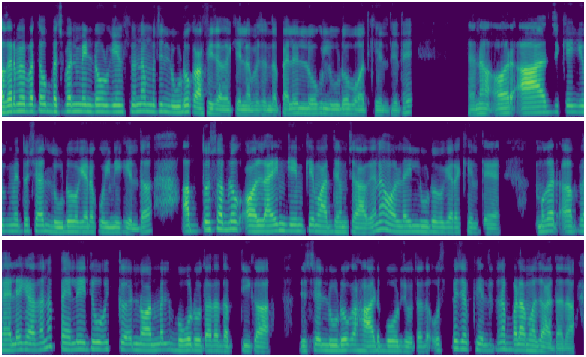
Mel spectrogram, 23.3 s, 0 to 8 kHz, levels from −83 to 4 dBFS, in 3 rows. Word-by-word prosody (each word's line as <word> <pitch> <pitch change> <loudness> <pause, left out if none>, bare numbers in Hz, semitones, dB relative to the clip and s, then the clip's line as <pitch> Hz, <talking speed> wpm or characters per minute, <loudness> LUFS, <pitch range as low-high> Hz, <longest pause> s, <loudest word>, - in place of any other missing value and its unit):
अगर 160 +5 +6
मैं 175 0 +4
बताऊँ 170 +1 +2
बचपन 165 +1 +2
में 170 -1 +3
इंडोर 160 0 +1
गेम्स 160 -2 0
में 160 - +1
ना 175 +1 +1
मुझे 170 0 -2
लूडो 150 -1 +1
काफ़ी 125 -4 +4
ज़्यादा 105 -3 -1
खेलना 100 -1 -1
पसंद 100 0 -5
था, - - -2
पहले 115 +2 -1
लोग 120 0 -3
लूडो 110 0 -2
बहुत 100 -2 -3
खेलते 95 -1 -7
थे 140 +3 -4 0.8
है 105 - -4
ना? 120 0 +1
और 120 +3 +2 0.2
आज 140 +3 +8
के 155 - -3
युग 150 -1 -4
में 150 - -2
तो 150 +1 -4
शायद 145 +1 -1
लूडो 125 +2 +1
वग़ैरह 125 0 0
कोई 125 -2 -2
नहीं 120 0 -2
खेलता 105 -5 -3 0.5
अब 145 0 +1
तो 190 - +4
सब 190 -1 +2
लोग 195 -1 +1
ऑनलाइन 140 +4 +4
गेम 150 -1 -2
के 155 - -1
माध्यम 130 -2 0
से 130 - -4
आ - - 0
गए 120 +3 -4
ना, 195 +1 0
ऑनलाइन 135 -1 -2
लूडो 130 -1 -2
वग़ैरह 120 0 -3
खेलते 115 -2 -7
हैं 105 - -5 0.5
मगर 150 +3 0
अ, 135 - 0
पहले 140 +3 -1
क्या 155 -2 +2
था 165 - -1
ना 230 +7 -3
पहले 170 +1 -1
जो 175 -1 0
एक 175 0 -8 0.2
नॉर्मल 145 +1 +1
बोर्ड 140 +2 +1
होता 135 -1 0
था, 130 0 -1
दबती 125 +1 -5
का 120 -2 +1 0.4
जिससे 125 +3 -3
लूडो 135 0 0
का 140 -1 -1
हार्ड 125 -1 +4
बोर्ड 125 -1 -1
जो 120 - -4
होता 115 +1 -5
था 125 - -7
उसपे 145 +8 -4
जब 180 -1 -1
खेलते 145 -4 -5
थे - - -10
ना 180 - 0
बड़ा 145 0 +5
मज़ा 130 -4 -1
आता 95 -2 -3
था। 95 0 -2
135 Hz, 220 wpm, -23 LUFS, 120-155 Hz, 0.8 s, आज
